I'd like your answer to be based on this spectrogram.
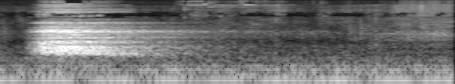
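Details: A patient whose nose has been broken several times, during endonasal cranial adjusting chiropractic treatment for nasal blockage, takes one sharp, voiced gasping breath in, then quieter breathing against a low room hum.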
